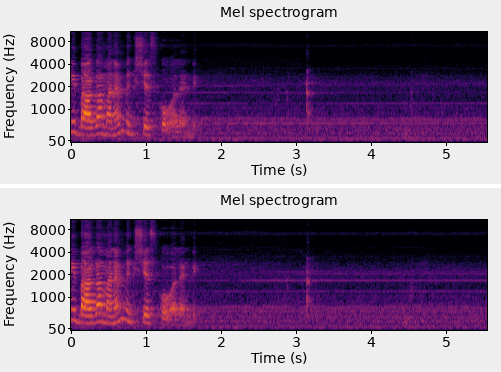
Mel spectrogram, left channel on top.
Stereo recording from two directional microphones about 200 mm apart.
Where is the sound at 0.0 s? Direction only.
25° right (ahead or behind).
